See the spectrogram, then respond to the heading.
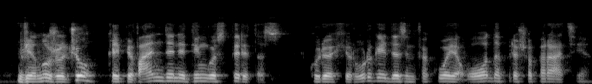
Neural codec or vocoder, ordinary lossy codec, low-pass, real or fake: none; Opus, 16 kbps; 7.2 kHz; real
